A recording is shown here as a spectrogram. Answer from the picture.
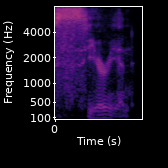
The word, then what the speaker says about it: Syrian: The servant of Elisha, the man of God, said, look, my master has spared Naaman, this Syrian, you have to say it like this, it's Syrian, while not receiving from his hands what he brought.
